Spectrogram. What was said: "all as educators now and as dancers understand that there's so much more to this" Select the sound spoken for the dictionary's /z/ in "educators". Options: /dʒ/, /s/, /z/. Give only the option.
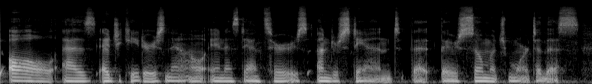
/z/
